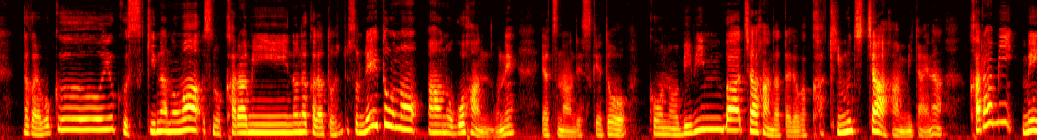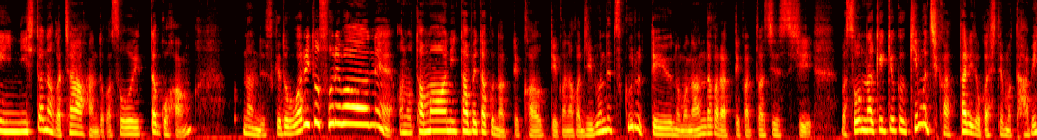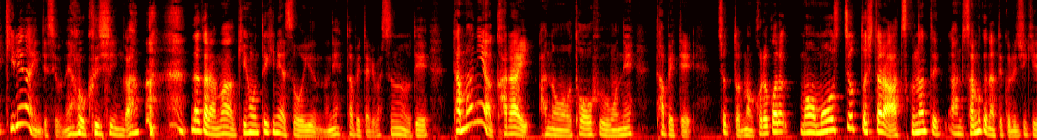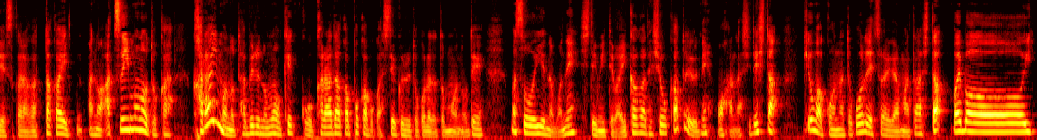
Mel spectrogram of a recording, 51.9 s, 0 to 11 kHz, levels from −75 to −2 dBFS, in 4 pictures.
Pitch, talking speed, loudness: 170 Hz, 415 characters per minute, -23 LUFS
